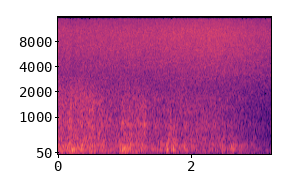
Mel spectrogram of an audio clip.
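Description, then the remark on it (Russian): Deep rolling thunder rumbles continuously, swelling in low waves every second or so, with a steady wash of rain hiss underneath and no voices; a thunderstorm at night over a village, after days of heat. “Проснулся он глубокой ночью от раскатов грома.”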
